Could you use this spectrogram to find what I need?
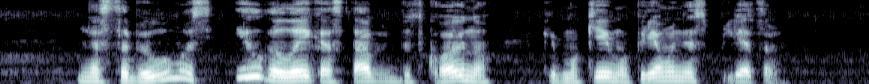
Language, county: Lithuanian, Kaunas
